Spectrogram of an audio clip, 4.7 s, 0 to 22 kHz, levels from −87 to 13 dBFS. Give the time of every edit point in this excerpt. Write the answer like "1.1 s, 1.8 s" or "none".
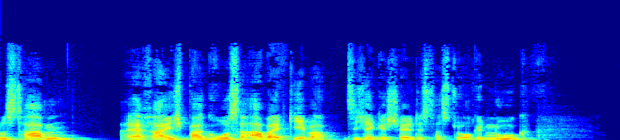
0.9 s, 2.6 s, 3.5 s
